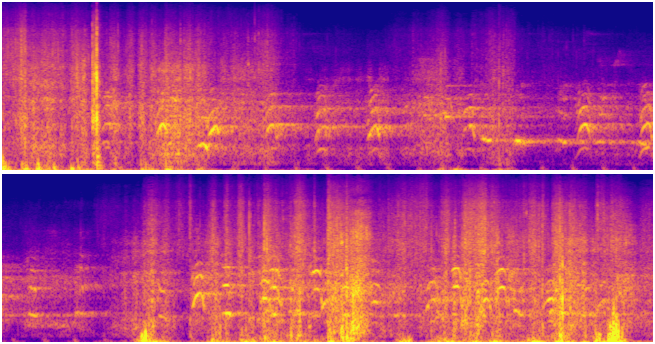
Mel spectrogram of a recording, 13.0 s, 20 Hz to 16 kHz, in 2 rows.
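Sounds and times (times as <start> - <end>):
hunting dogs baying: 0.3 - 13.0.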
